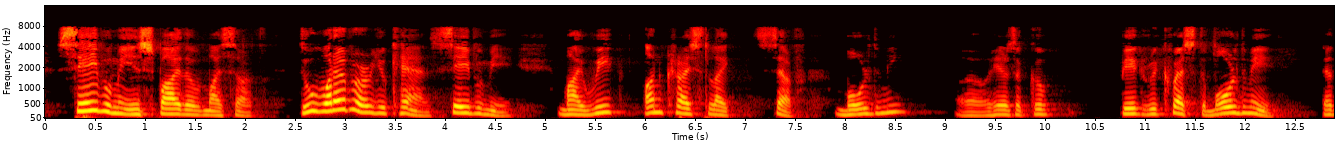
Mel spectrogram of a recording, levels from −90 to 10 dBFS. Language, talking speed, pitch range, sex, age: English, 125 wpm, 150-210 Hz, male, 60-79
